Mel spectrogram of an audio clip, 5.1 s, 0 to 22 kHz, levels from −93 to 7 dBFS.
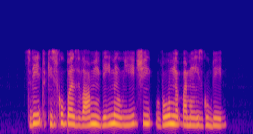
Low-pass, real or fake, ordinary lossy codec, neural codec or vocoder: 5.4 kHz; fake; none; autoencoder, 44.1 kHz, a latent of 192 numbers a frame, MeloTTS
